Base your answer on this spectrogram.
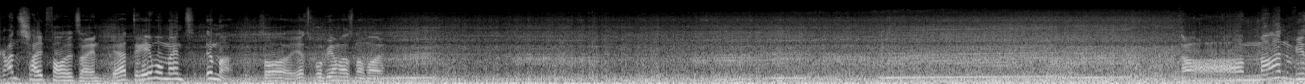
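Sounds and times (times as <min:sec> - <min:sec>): motorcycle engine accelerating: 0:00.0 - 0:13.0
wind noise on microphone: 0:00.0 - 0:13.0.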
